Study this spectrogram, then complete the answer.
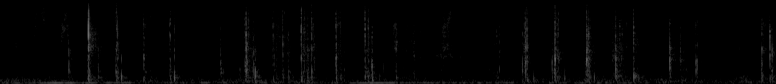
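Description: Tarot cards being shuffled by hand, a faint, close series of crisp riffling snaps and papery slides in irregular bursts, with a few brief card flicks and no voices.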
